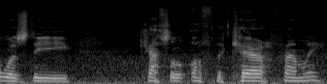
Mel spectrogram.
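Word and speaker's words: Kerr: the castle of the cair family k-e-r-r which is how it's pronounced not car uh sorry it's a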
